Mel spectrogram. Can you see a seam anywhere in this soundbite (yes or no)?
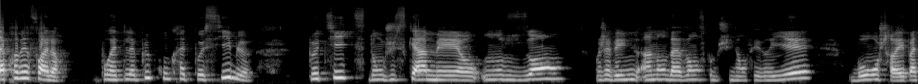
no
